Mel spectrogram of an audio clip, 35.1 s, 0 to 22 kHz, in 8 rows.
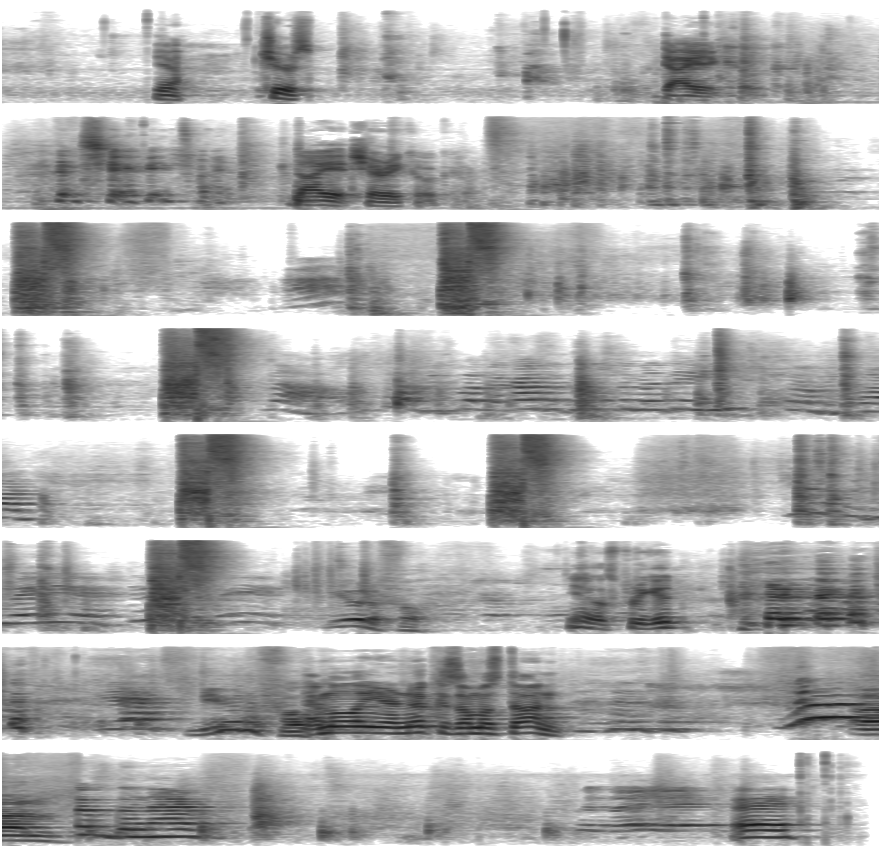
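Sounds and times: nail gun firing: 8.8s - 9.3s, 11.0s - 11.4s, 14.0s - 14.5s, 18.4s - 18.9s, 20.0s - 20.4s, 22.7s - 23.1s.

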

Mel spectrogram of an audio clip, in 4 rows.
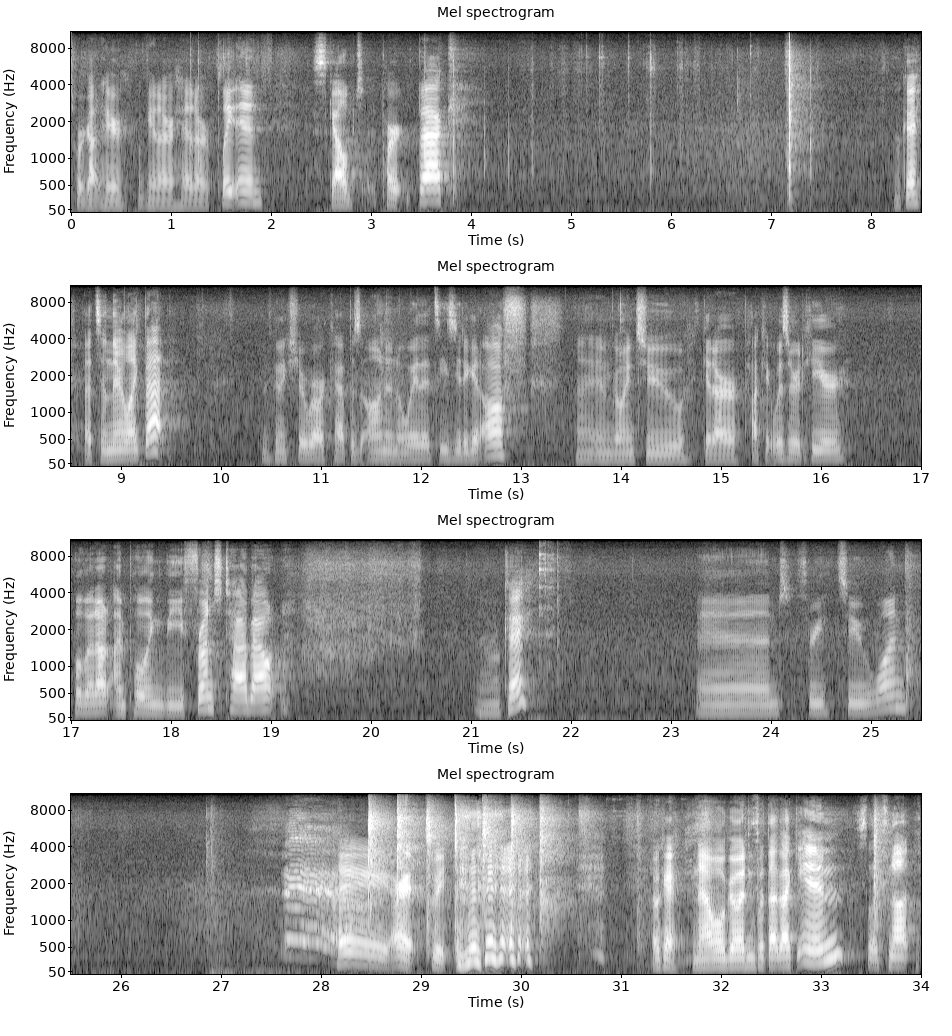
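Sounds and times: dark slide sliding scrape: 26.4s - 28.4s.

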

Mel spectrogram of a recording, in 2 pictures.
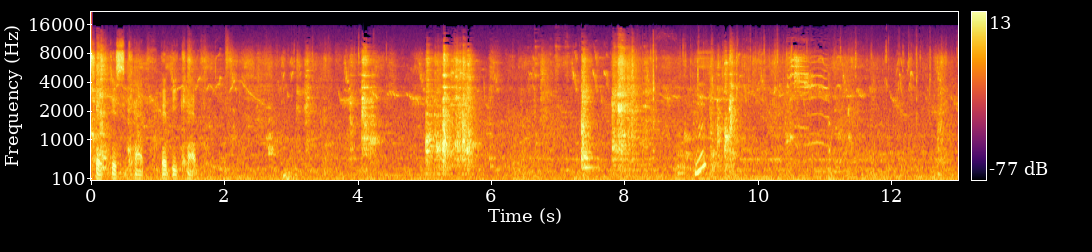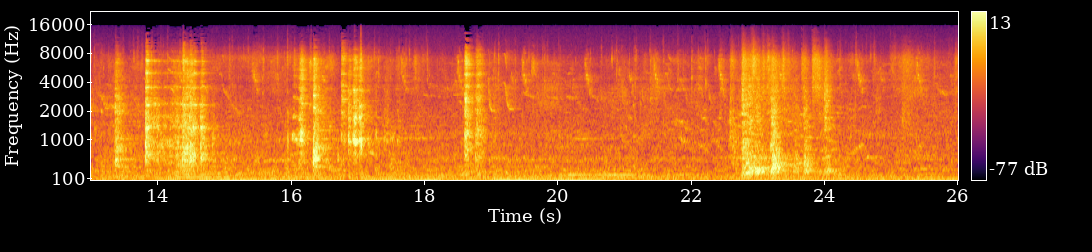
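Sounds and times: high-pitched animal calls: 8.8s - 11.8s.

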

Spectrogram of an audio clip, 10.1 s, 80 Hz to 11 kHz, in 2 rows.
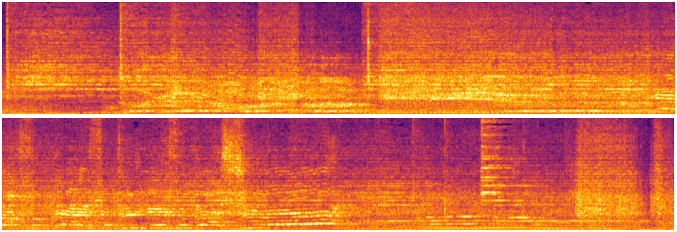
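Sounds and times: heavy rock band playing: 0.0s - 10.0s
vocalist singing into microphone: 0.9s - 7.5s.

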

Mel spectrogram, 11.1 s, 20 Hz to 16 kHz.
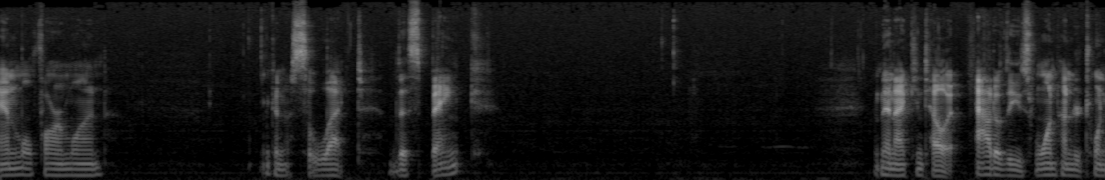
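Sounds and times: faint computer mouse click: 6.6s - 7.0s.

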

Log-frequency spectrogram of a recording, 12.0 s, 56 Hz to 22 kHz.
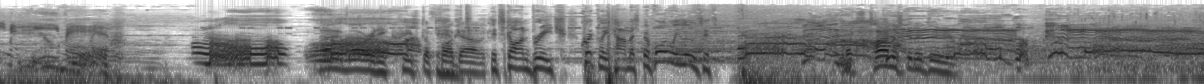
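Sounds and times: cartoon character screaming: 7.4s - 12.0s.

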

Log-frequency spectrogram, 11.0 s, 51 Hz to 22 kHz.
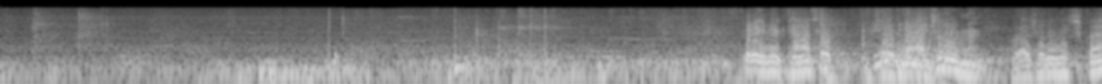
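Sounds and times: low rumbling room noise: 0.0s - 11.0s.

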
